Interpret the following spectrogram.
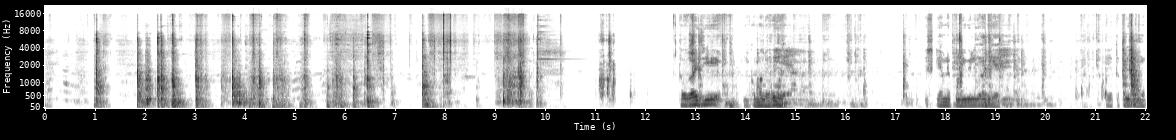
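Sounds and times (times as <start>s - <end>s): tools knocking and clanking on metal: 1.0s - 7.9s, 18.2s - 22.0s.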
